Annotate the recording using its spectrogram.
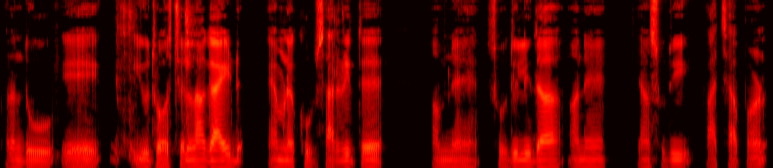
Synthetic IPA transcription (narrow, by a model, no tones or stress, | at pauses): pəɾənt̪ṵejut̪ʰɦɔ̰sʈelnaɡaiɖ | ɛmɳekʰuːbsa̰ɾiɾit̪e | əmnḛsod̪ʱilid̪ʱaəne | t̪jãsud̪ʱipa̰t͡ʃʰa̰pəɳ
